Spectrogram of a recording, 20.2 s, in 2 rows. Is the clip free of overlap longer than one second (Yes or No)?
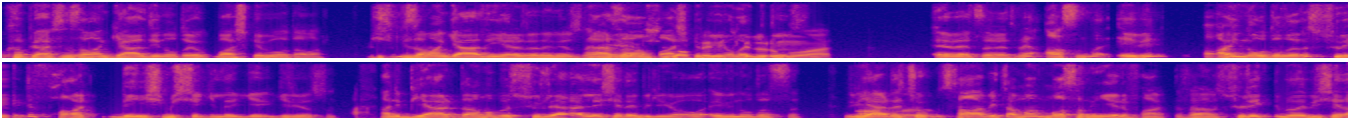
No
